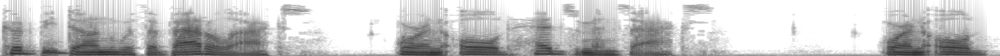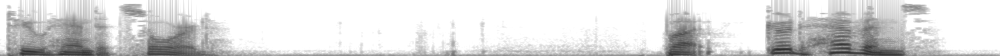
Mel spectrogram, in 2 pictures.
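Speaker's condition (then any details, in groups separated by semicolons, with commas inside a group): No condition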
